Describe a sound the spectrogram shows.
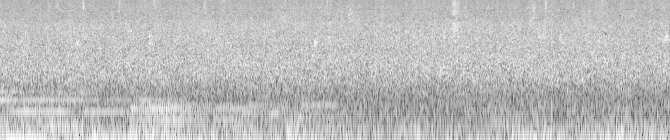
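Rain patters steadily against a window.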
